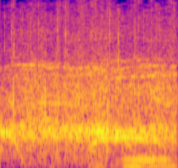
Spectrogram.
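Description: A concert crowd applauding and cheering as the band's closing notes ring out at the end of a rock song. A held tone wavers and bends in pitch throughout, and a low sustained note comes in about halfway through.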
